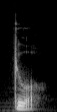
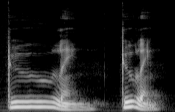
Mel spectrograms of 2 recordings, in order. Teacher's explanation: Duel with a dark L and dueling with a light L, because the L is between vowels in the word dueling.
